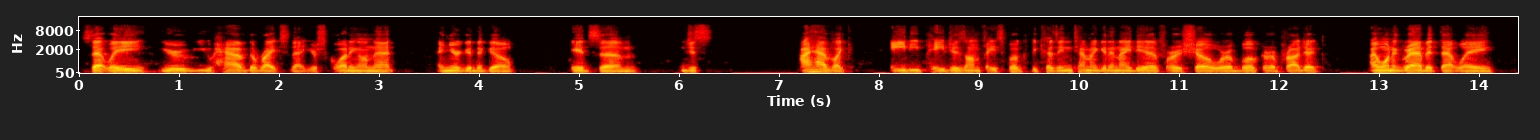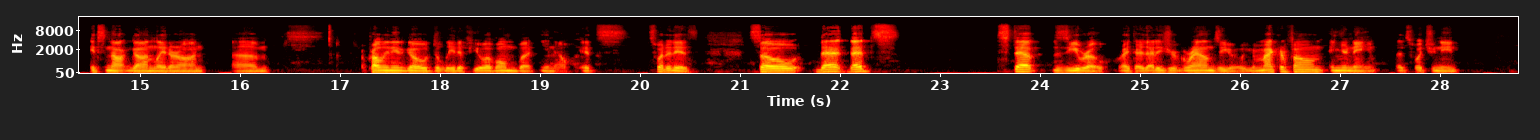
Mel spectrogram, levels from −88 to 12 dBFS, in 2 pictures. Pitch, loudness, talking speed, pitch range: 100 Hz, -24 LUFS, 200 wpm, 95-110 Hz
